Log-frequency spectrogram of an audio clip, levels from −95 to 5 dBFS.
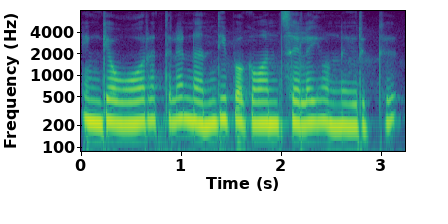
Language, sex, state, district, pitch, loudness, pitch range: Tamil, female, Tamil Nadu, Nilgiris, 220 Hz, -14 LUFS, 210-230 Hz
